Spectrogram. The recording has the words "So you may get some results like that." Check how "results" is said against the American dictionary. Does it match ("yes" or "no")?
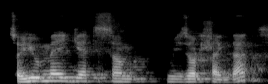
yes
